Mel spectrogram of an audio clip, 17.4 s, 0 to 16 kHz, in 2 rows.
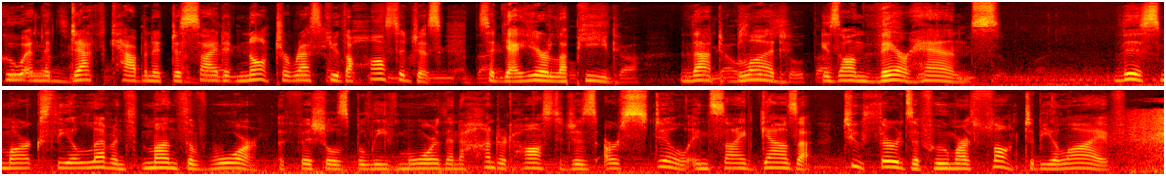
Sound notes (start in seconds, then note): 3.1 speaking alternate language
